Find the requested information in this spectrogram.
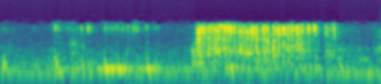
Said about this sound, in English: One of the dice burns up a six while the other is clean.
